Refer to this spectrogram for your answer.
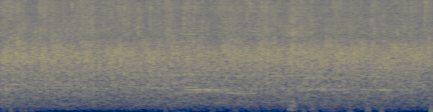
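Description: audience clapping hands

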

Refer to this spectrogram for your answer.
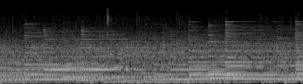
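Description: audience clapping hands

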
